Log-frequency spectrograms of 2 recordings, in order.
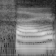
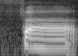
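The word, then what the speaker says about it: phở: on don't pronounce it Fox because in Vietnamese that means prostitute it's pronounced fur like a fur coat it's like a noodle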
